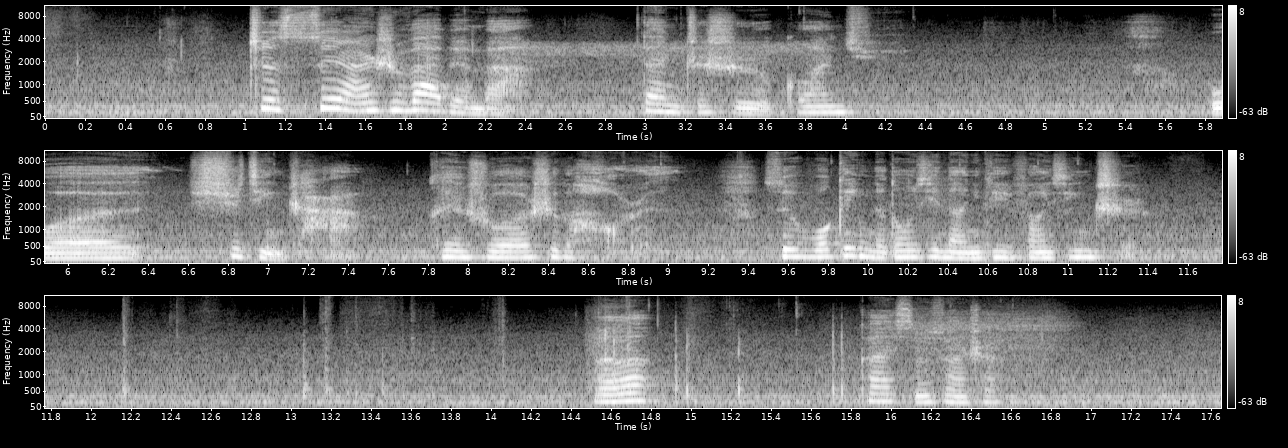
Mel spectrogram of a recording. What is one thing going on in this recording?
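A young woman speaks calmly, close by.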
